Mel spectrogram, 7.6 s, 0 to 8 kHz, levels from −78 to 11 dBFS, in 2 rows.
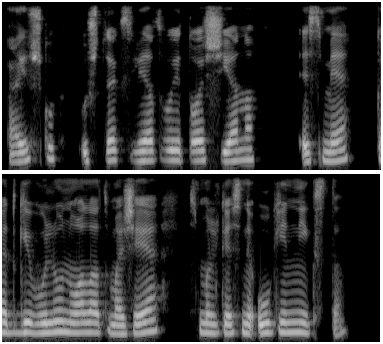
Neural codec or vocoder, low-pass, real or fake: none; 7.2 kHz; real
